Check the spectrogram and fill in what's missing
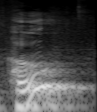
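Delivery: confused who. Acted. Preacher voicing confused listener.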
